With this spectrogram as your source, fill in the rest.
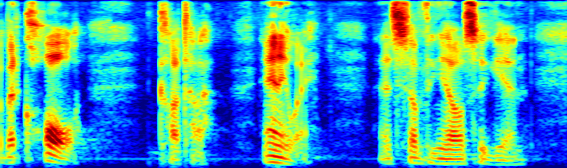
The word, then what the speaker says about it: Kolkata: Not Calcutta, but Kolkata. Anyway, that's something else again. We often mispronounce other countries.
